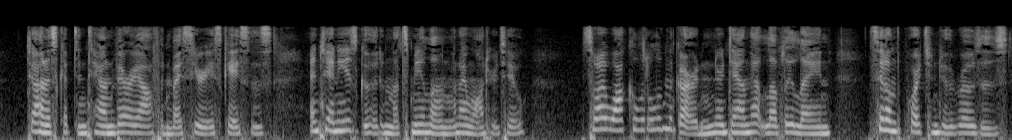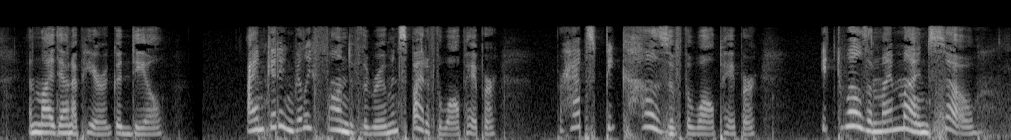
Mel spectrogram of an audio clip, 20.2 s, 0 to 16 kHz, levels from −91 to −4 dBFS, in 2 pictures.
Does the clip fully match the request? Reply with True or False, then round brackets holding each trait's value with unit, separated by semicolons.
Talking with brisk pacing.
True (220 wpm)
